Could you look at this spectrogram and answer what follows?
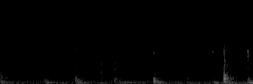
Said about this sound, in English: I'm tapping the desk like I'm putting dots on a piece of page, like a paper.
